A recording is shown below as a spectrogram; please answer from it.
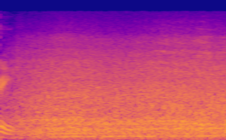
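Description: Steady motor traffic noise, with a low, even engine hum running underneath.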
